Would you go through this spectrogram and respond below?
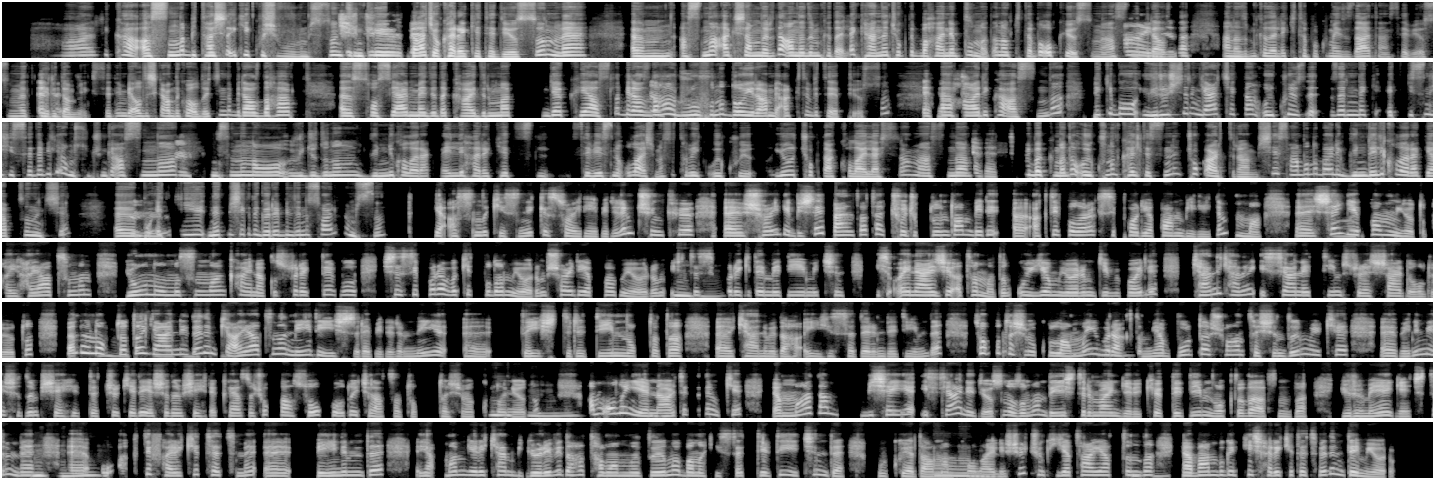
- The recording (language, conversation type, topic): Turkish, podcast, Uyku düzenini iyileştirmek için neler yapıyorsunuz, tavsiye verebilir misiniz?
- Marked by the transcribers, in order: tapping; other background noise; other noise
